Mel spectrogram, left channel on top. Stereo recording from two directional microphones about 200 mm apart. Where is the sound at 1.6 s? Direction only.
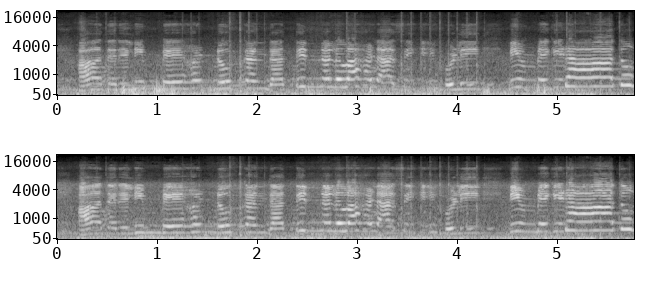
20° right (ahead or behind).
